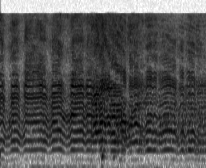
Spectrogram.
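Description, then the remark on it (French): A honeybee buzzes steadily, its droning hum wavering slightly in pitch for a couple of seconds with no voices or other sounds around it. “Aujourd'hui, nous allons parler de l'abeille.”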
